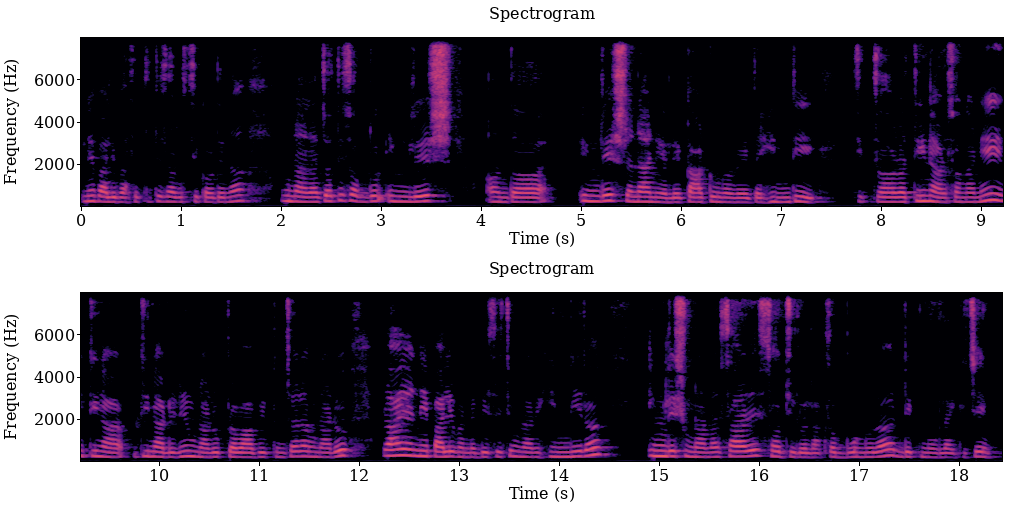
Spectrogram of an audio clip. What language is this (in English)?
Nepali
